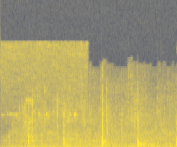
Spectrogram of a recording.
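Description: A horse's hooves clip-clopping at a walk: about four soft, faint hoof strikes, roughly two a second, over a low hum.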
